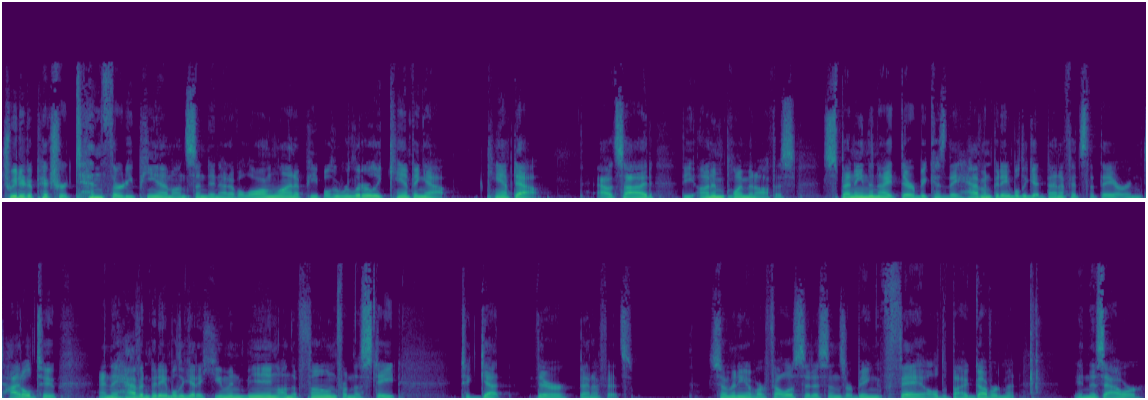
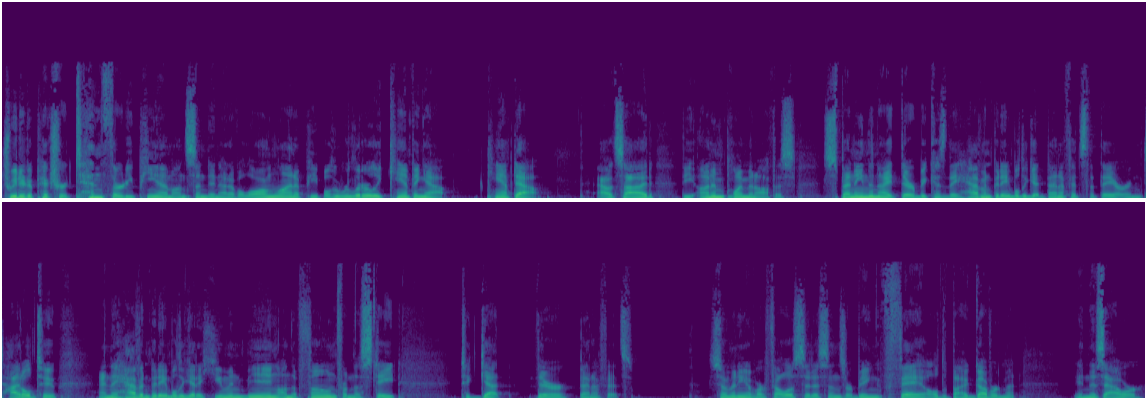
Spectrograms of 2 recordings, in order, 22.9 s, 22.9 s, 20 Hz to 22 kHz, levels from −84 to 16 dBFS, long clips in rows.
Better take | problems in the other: second | keyboard typing; faint; at 22 s; peak 20 dB below the speech

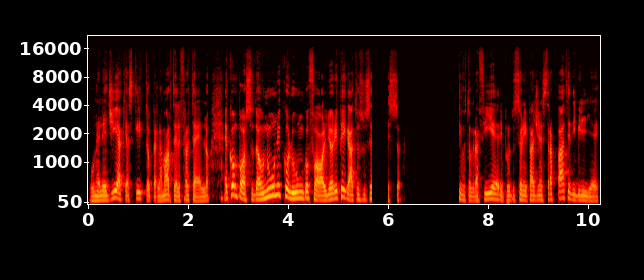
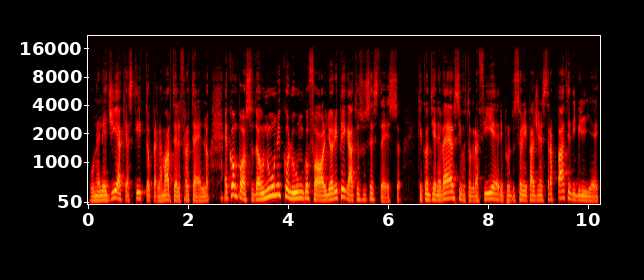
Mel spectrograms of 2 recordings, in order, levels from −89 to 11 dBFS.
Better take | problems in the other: second | audio cutting out; at 5.5 s and at 6.5 s for 1 s

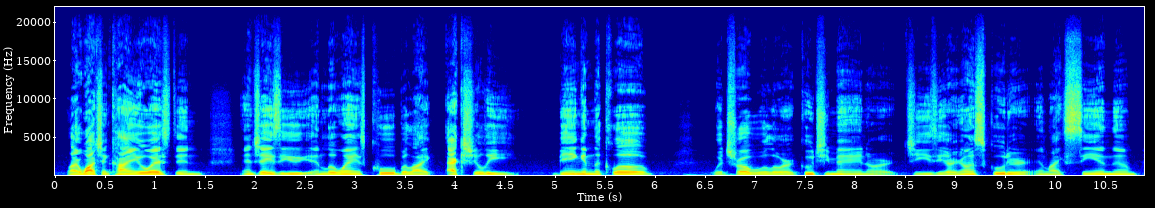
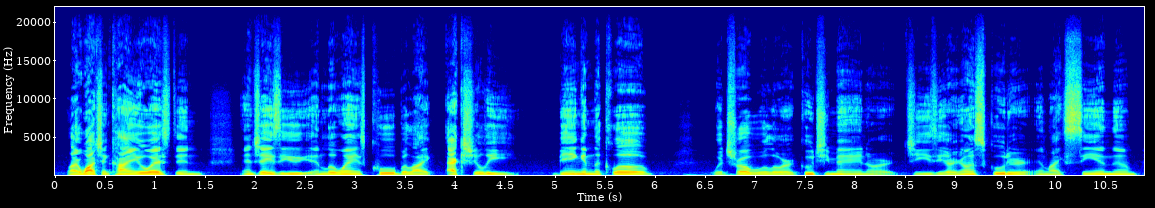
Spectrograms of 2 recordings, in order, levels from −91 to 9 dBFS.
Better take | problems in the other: neither | none

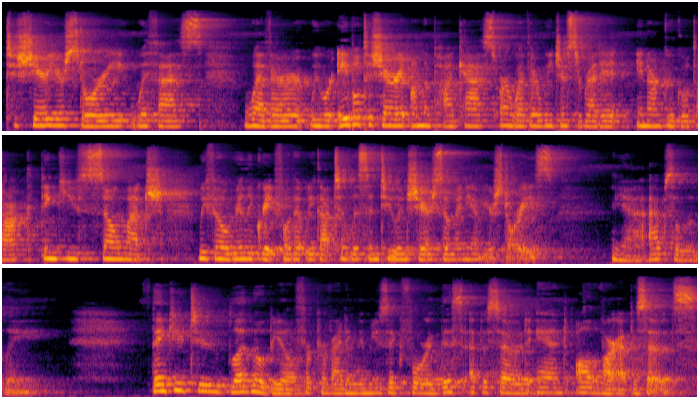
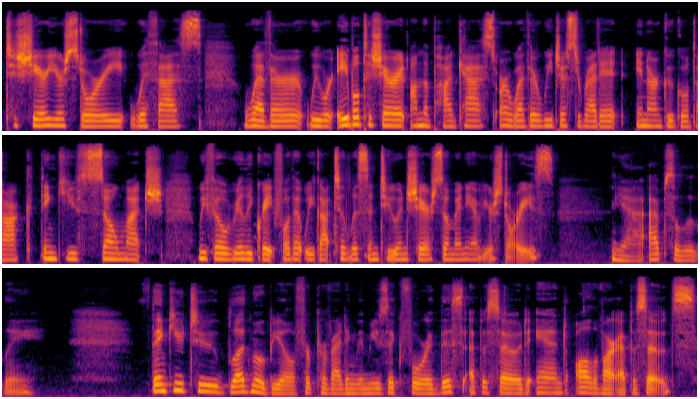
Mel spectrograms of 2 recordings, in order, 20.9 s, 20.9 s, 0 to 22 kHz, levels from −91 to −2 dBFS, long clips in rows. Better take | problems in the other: second | room echo; slight; dies away in 1 s

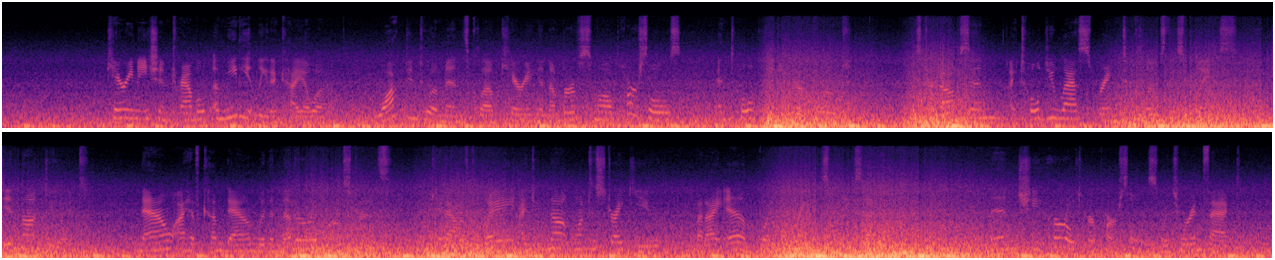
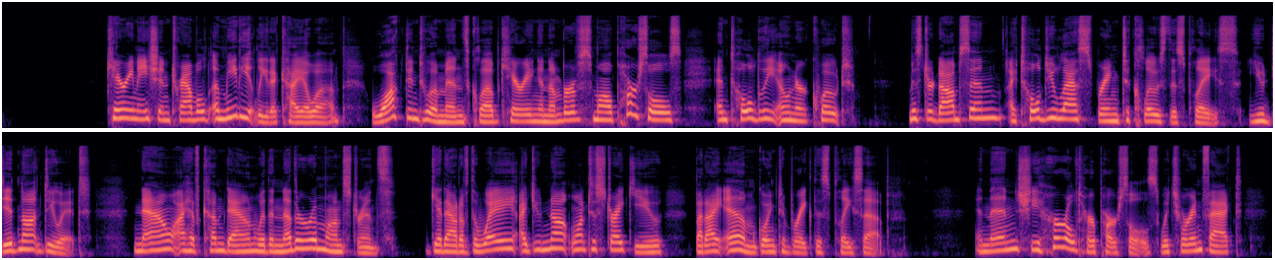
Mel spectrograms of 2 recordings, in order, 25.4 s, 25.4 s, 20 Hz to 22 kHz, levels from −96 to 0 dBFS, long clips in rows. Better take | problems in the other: second | wind noise on the microphone; heavy; 3 dB above the speech

